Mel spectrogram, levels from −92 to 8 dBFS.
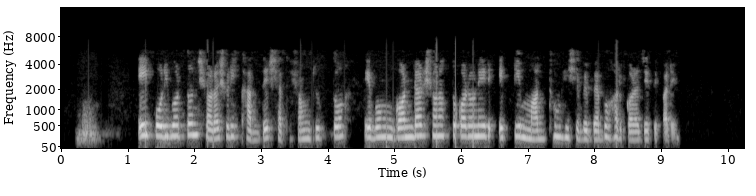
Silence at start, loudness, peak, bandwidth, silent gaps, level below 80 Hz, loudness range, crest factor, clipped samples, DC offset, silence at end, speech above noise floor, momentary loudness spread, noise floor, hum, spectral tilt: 0.25 s; -19 LUFS; -2 dBFS; 6.8 kHz; none; -58 dBFS; 4 LU; 18 dB; under 0.1%; under 0.1%; 1 s; 65 dB; 11 LU; -84 dBFS; none; -7 dB/octave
